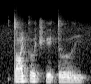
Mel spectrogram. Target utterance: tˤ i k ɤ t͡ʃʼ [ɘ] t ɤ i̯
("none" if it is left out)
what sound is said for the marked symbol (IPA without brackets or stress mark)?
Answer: e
